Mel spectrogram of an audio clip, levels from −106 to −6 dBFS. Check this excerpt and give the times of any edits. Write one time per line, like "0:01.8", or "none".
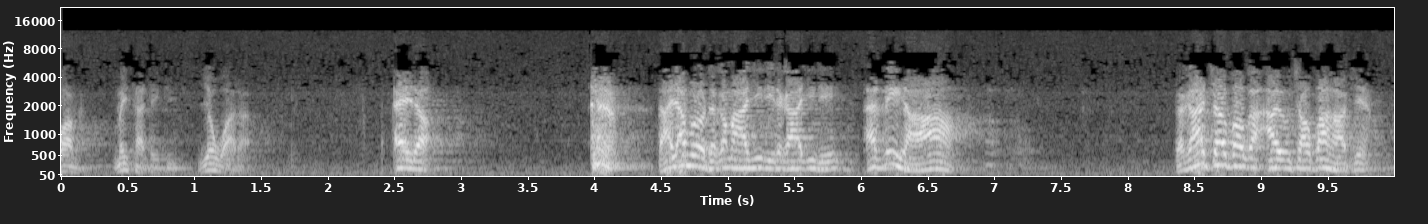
0:01.0
0:04.4
0:06.0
